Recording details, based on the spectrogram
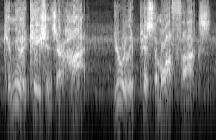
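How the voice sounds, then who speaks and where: A man's voice: a little high, wildly swooping pitch, normal speed, bright, forceful tone, slightly rough, heavily acted. A man playing a jovial, teasing prisoner chatting over radio in a comic video game. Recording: slightly noisy radio transmission.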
